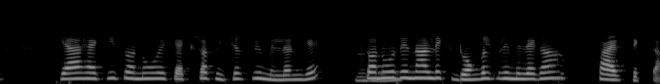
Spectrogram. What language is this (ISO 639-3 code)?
pan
